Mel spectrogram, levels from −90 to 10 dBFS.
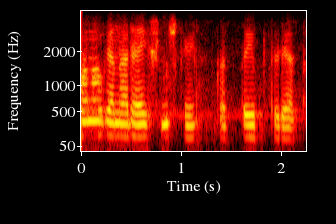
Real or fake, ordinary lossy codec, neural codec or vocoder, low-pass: fake; Opus, 16 kbps; codec, 16 kHz, 4 kbps, FunCodec, trained on Chinese and English, 50 frames a second; 3.6 kHz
